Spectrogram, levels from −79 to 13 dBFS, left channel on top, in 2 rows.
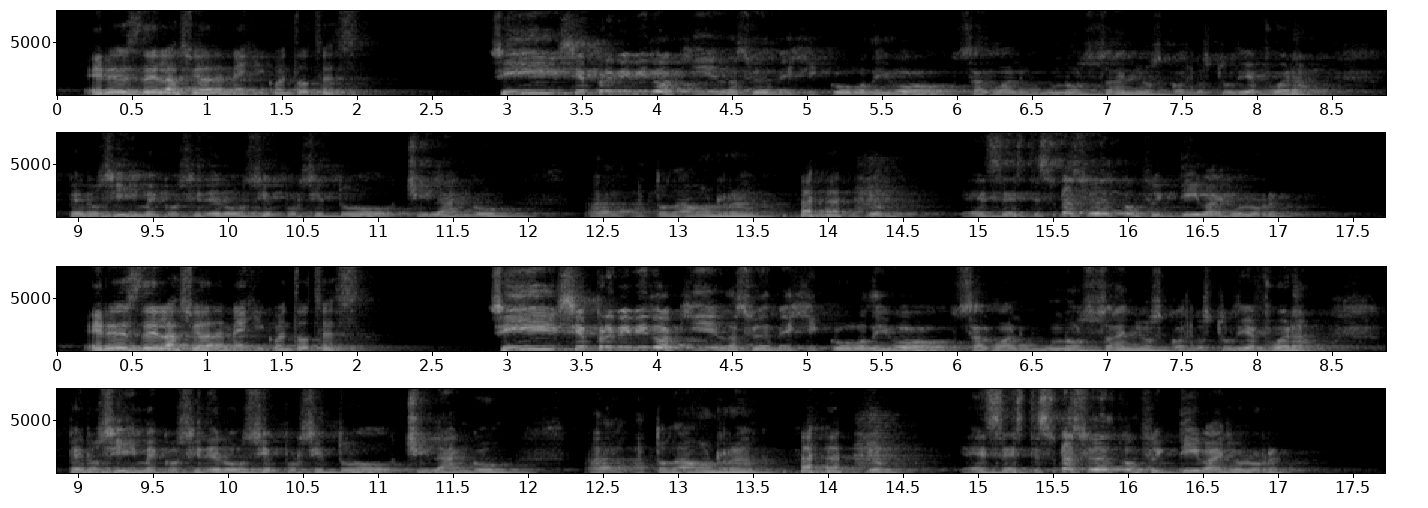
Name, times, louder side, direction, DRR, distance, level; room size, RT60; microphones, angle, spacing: voice 1, 0.2-2.0 9.2-9.3 13.8-14.4, right 1 dB, 25° right, 1 dB, 1.5 m, -29 dB
voice 2, 2.9-13.7 14.2-14.5 14.9-17.0, right 2 dB, 45° right, 8 dB, 1.3 m, -33 dB
29.5 x 13.5 x 8.4 m, 1.3 s
head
